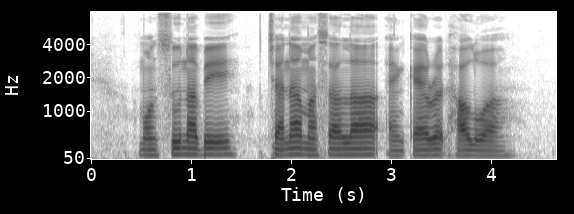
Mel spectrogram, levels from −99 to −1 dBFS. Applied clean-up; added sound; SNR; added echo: none; none; none; none.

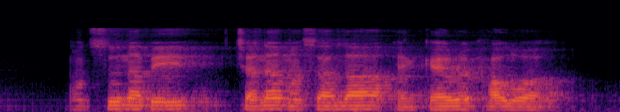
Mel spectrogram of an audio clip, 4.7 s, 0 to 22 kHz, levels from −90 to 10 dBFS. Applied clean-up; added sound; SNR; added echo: neural separator model SepFormer DNS4.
